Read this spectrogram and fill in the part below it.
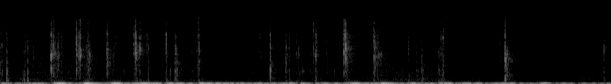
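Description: Cards shuffle and click softly in a man's hands.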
